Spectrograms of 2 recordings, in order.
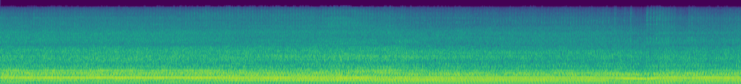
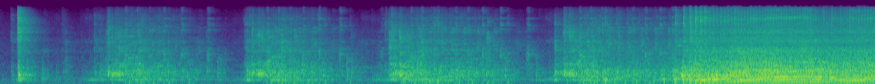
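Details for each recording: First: Bolens push mower with a Briggs & Stratton engine (classic or newer OHV), running after no-start repair work; carburetor gasket fuel-air mix problem suspected. Steady, even drone at constant speed, one brief dip then recovers; runs smoothly now. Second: Bolens push mower with a Briggs & Stratton engine, lots of water found in the fuel. It bursts into life for a second or two and dies three times, then catches and runs steady. Rough running from water-contaminated fuel; diluting with fresh gas or removing the tank is considered.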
